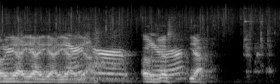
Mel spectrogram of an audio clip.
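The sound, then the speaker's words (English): Food sizzles in a pan during cooking, a steady frying hiss that sits under loud, close conversation. “Let it go a little bit. Let it go a little longer. Actually, let it fry.”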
